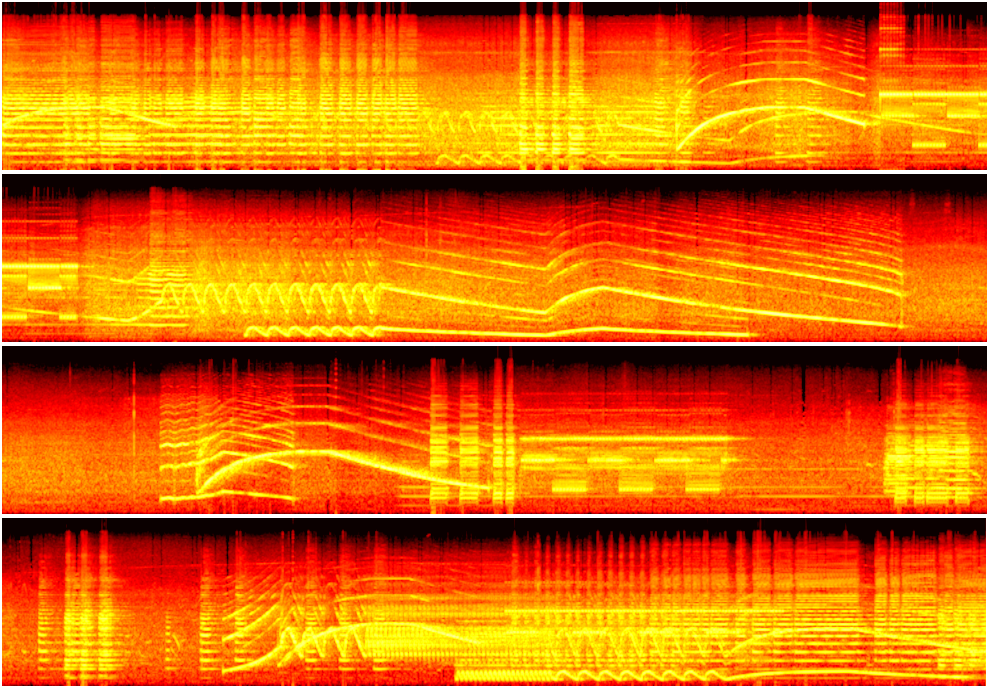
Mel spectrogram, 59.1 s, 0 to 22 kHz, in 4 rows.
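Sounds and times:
pulsing two-tone horn: 0.0s - 10.9s, 51.1s - 59.0s
emergency vehicle sirens wailing: 0.0s - 59.0s.

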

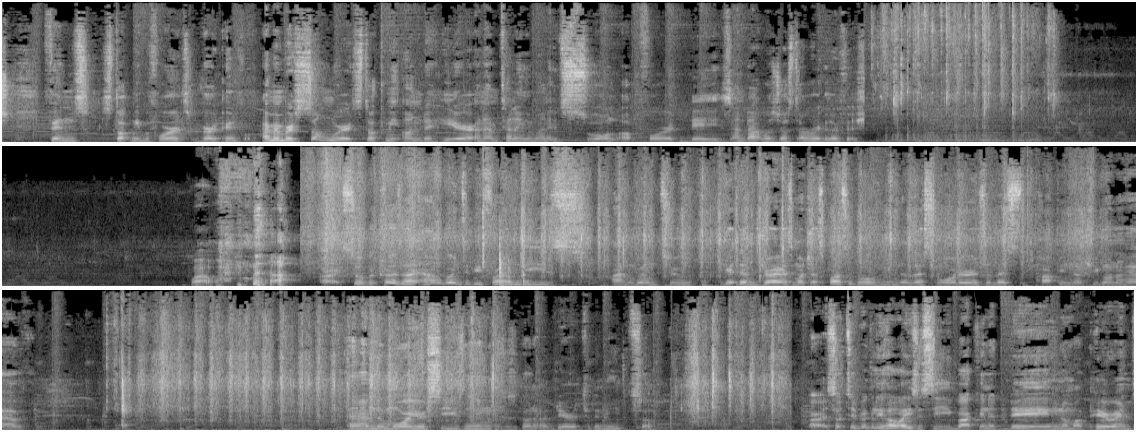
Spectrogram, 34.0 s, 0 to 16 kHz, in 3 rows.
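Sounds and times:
water pouring into metal sink: 8.6s - 10.6s
paper towel rubbing and patting: 14.3s - 22.6s, 23.8s - 27.8s, 29.4s - 30.6s.

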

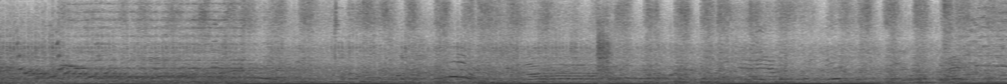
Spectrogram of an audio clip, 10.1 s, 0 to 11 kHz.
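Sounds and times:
loud music with heavy bass: 0.0s - 10.0s
riders shouting and cheering: 0.0s - 10.0s.

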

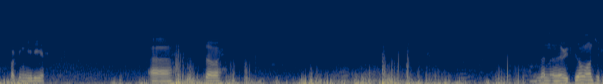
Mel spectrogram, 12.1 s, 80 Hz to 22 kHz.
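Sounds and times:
wind buffeting microphone: 0.0s - 0.9s, 2.2s - 12.0s.

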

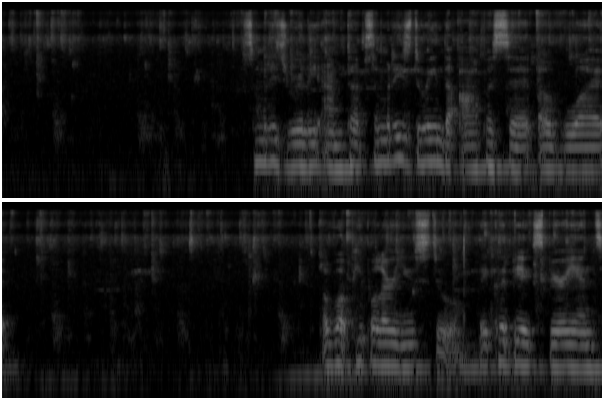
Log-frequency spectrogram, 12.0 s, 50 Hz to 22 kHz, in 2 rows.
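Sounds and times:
soft ticks: 5.5s - 11.8s.

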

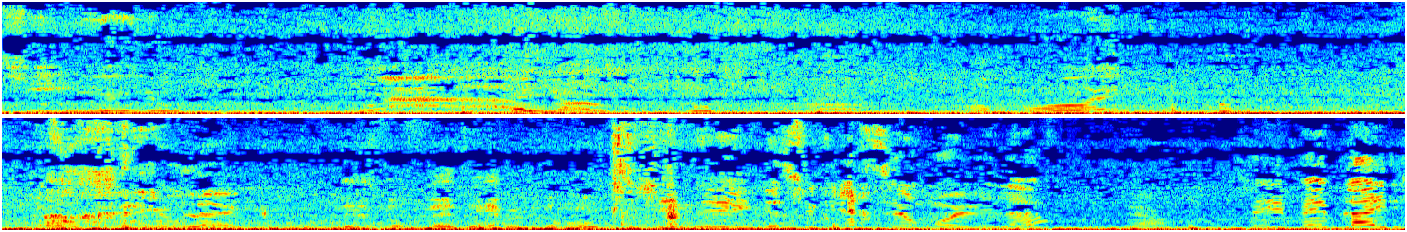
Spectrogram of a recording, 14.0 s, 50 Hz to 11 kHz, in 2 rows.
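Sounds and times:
car road and engine rumble: 0.0s - 14.0s.

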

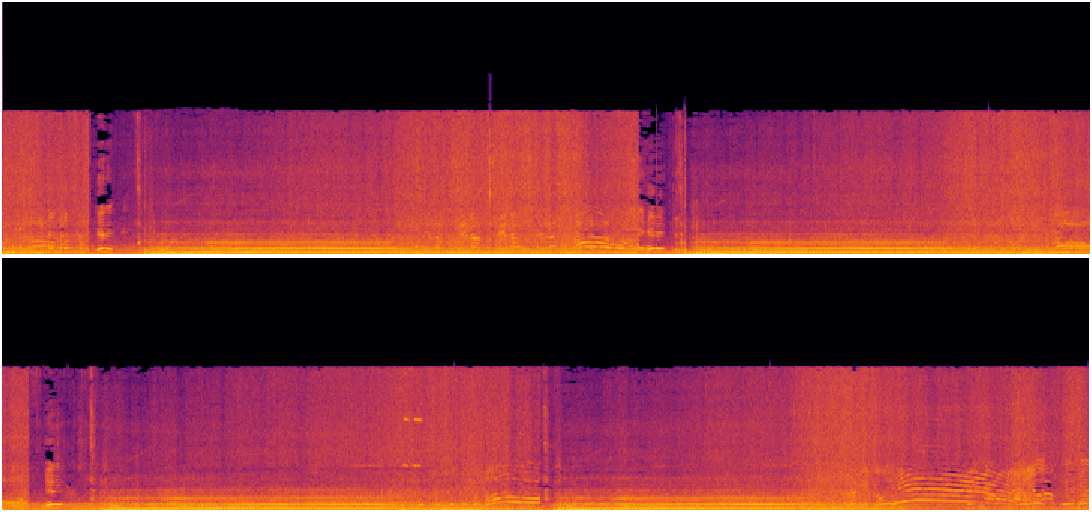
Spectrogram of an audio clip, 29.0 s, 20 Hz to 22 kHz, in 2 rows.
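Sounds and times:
boat engine revving: 0.0s - 29.0s
water rushing: 0.0s - 29.0s.

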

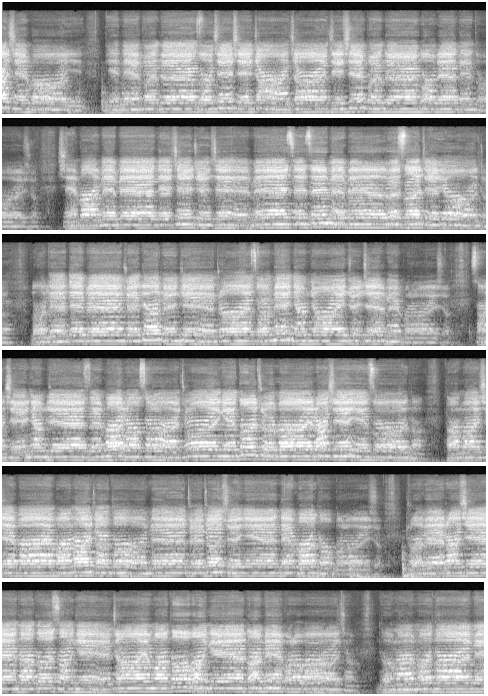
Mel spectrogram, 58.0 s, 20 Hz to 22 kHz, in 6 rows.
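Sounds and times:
deep slow prayer chanting: 0.0s - 58.0s.

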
